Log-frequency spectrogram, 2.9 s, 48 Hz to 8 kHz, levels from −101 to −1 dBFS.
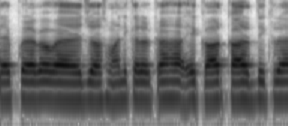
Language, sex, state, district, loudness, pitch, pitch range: Hindi, male, Haryana, Charkhi Dadri, -15 LUFS, 145 Hz, 140-145 Hz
